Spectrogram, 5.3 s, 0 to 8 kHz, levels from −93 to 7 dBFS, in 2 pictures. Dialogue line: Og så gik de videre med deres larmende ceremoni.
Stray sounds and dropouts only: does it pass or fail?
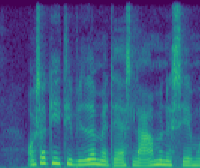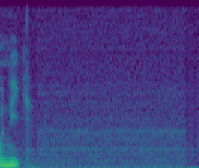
pass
